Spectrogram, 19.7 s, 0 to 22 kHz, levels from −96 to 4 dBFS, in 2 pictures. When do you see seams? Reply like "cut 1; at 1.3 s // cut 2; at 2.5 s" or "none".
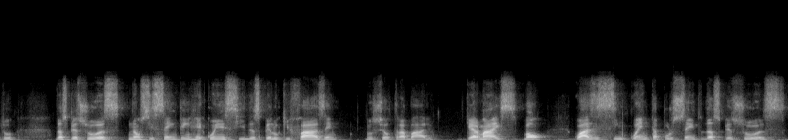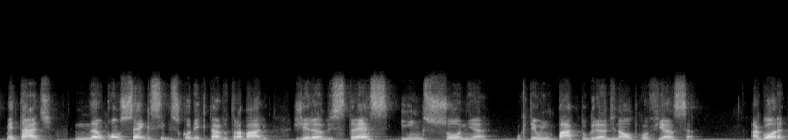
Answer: cut 1; at 5.7 s // cut 2; at 10.7 s // cut 3; at 17.1 s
